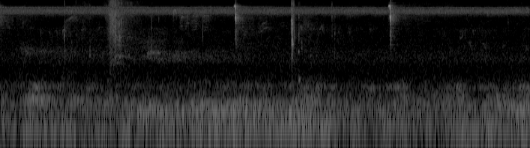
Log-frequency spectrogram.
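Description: Faint open-air ambience on a lake: a steady high-pitched insect drone, a low rumbling noise underneath, and a handful of sharp clicks scattered through.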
